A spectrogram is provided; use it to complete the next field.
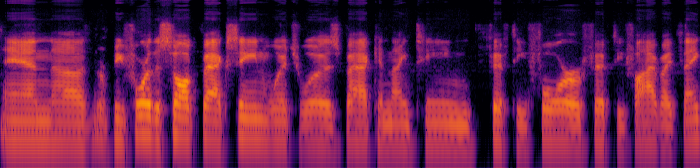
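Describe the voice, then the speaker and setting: A man with an American accent at a very slow pace, medium in pitch, monotone and flat in intonation, with hardly any pauses. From US Northeast (western Pennsylvania, Latrobe). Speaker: golf professional. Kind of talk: casual talk. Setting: video call.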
